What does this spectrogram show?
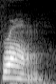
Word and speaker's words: wrong: 조심해야 되는 건 What's wrong? 할 때 이 잘못된 wrong은 롱다리와 다르게 알파벳 R이 있으니까 혀를 꼬아서 wrong, wrong 이렇게 발음해 주세요.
